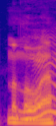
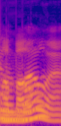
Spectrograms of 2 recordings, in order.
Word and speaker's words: Momoa: Momoa. – Yeah, Momoa.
